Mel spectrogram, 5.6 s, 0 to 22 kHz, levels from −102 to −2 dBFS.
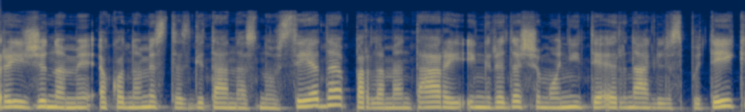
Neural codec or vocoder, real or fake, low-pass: vocoder, 48 kHz, 128 mel bands, Vocos; fake; 14.4 kHz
